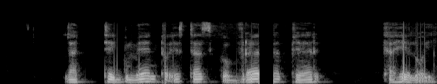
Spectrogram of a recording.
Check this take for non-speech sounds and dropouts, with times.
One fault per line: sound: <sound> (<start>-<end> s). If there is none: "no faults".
sound: dropout (2.6-2.7 s)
